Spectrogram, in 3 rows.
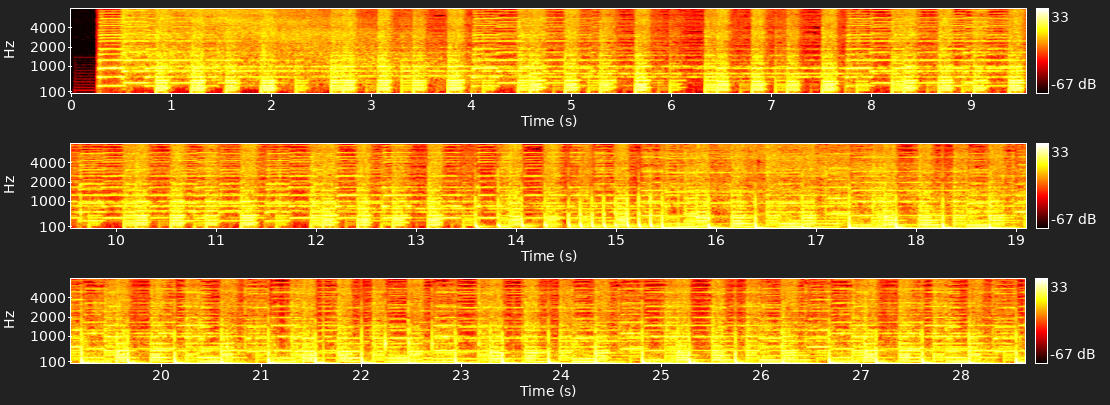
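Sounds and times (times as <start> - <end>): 
love tune: 0.3 - 28.6.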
